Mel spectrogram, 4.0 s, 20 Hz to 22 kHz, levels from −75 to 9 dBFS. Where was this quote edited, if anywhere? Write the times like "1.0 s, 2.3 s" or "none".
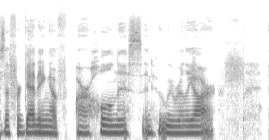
1.0 s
